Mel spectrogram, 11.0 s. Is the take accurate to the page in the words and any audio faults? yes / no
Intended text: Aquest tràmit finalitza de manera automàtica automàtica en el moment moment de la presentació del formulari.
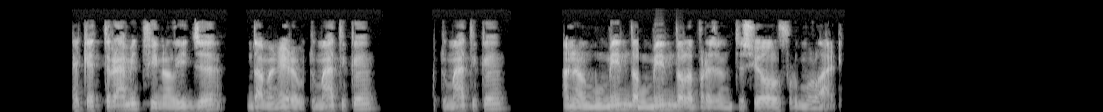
yes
